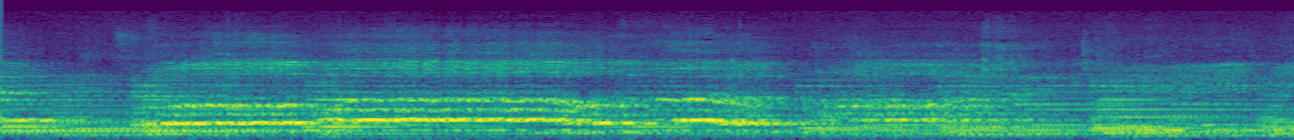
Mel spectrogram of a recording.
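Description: Men's choir singing a hymn in sustained chords, breaking briefly for a new phrase just under a second in.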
